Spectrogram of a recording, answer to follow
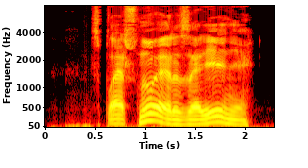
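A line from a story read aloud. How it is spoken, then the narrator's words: Grumbling. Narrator (Russian): проворчал он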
